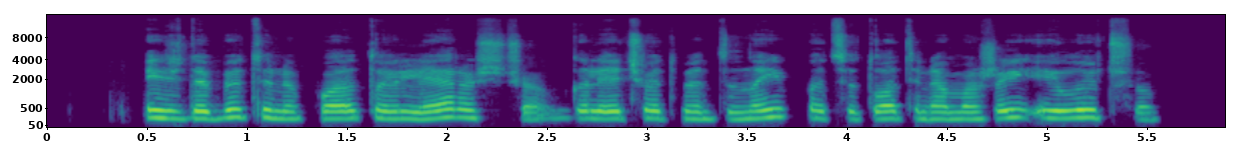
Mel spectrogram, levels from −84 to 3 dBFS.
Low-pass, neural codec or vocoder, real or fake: 14.4 kHz; vocoder, 44.1 kHz, 128 mel bands, Pupu-Vocoder; fake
